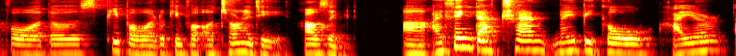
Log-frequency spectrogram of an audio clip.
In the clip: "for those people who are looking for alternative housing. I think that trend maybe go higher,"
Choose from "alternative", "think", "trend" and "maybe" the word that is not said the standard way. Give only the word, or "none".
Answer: alternative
